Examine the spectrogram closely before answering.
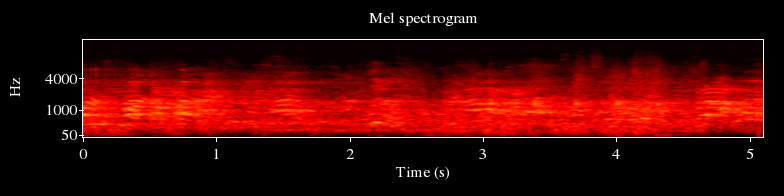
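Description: A crowd of spectators shouts and cheers in an indoor hall.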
